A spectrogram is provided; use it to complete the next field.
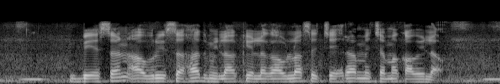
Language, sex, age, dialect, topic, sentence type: Bhojpuri, male, 25-30, Northern, agriculture, statement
